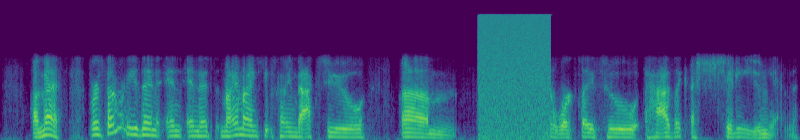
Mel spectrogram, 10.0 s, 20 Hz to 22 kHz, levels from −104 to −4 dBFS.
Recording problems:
garbled, watery; badly; nothing above 4 kHz
muffled; very slightly; fading above 2 kHz
audio cutting out; filled with static; at 6 s for 1 s

